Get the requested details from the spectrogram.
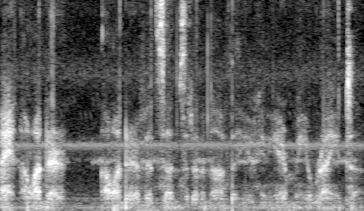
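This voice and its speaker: The voice is whispering at a moderate pace. Noticeable background noise sits behind it. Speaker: vtuber streamer. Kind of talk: ASMR stream, casual talk. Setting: streaming setup with ambient background sound. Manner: whispered, soft.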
